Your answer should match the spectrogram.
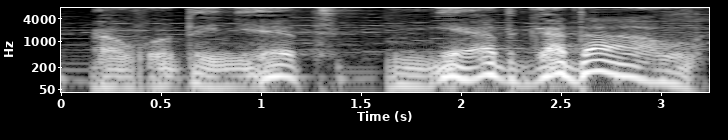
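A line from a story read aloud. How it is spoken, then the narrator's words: Serpent growling. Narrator (Russian): зарычал змей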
